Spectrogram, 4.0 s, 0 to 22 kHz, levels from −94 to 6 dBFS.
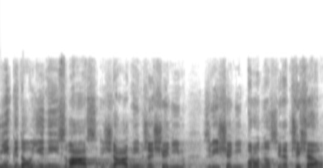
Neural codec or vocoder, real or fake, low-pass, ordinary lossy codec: vocoder, 44.1 kHz, 128 mel bands every 256 samples, BigVGAN v2; fake; 14.4 kHz; AAC, 48 kbps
